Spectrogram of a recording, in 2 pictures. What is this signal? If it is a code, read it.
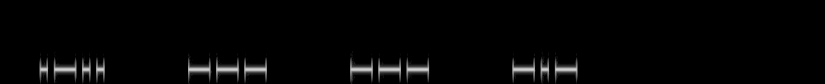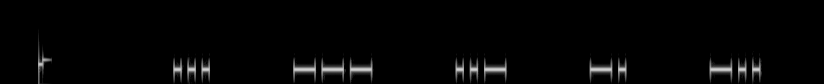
Morse code, heard as a keyed tone, about 17 wpm, spaced as for 8 wpm, 700 Hz. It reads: LOOK SOUND
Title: 4x Character Spacing - Top 100 Words - 17wpm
